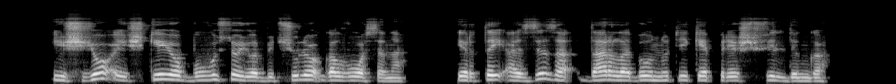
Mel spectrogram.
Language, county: Lithuanian, Šiauliai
